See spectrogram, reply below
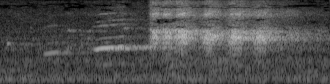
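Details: Rufous Treepie (Dendrocitta vagabunda), visiting a fig tree, gives a thin rising whistle, then a sudden harsh, raspy burst of chattering notes over a low background rumble.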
